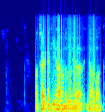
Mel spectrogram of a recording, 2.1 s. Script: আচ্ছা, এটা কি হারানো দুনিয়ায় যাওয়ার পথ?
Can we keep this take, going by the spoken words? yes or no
yes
